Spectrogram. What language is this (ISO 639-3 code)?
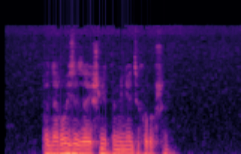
bel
